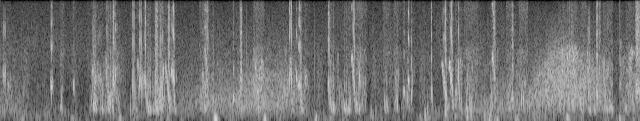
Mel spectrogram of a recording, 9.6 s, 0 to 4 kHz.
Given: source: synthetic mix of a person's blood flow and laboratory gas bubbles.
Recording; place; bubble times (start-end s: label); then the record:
Doppler ultrasound of blood flow; subclavian vein
0.00-0.18 s: bubbles
0.74-0.83 s: bubbles
0.89-0.98 s: bubbles
1.06-1.15 s: bubbles
1.31-1.83 s: bubbles
1.96-2.66 s: bubbles
2.98-3.24 s: bubbles
3.48-3.68 s: bubbles
3.79-3.98 s: bubbles
4.17-4.66 s: bubbles
4.90-5.51 s: bubbles
5.74-6.23 s: bubbles
6.43-6.53 s: bubbles
6.60-7.17 s: bubbles
7.34-7.49 s: bubbles
7.58-7.73 s: bubbles
7.78-7.92 s: bubbles
8.35-9.21 s: bubbles
9.29-9.61 s: bubbles
From the record:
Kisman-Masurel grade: 243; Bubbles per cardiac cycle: several, 3 to 8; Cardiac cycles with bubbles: 100%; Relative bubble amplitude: loud (0.450 to 0.775); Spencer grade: 3 (all of the cardiac periods contain showers or single bubble signals, but not dominating or overriding the cardiac motion signals); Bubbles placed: anywhere in the cardiac cycle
